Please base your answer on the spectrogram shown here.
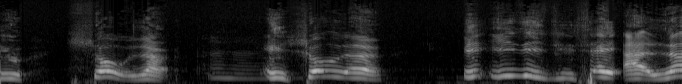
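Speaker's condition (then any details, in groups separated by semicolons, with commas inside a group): Cerebral palsy; from birth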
